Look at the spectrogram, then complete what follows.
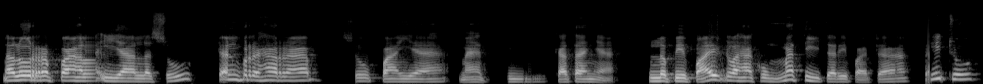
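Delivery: solemn scripture recital; scripture reading. A narrator's reading. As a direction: read the verse slowly and gravely, lifting the pitch. Reads scripture aloud.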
